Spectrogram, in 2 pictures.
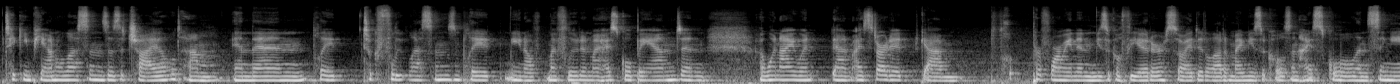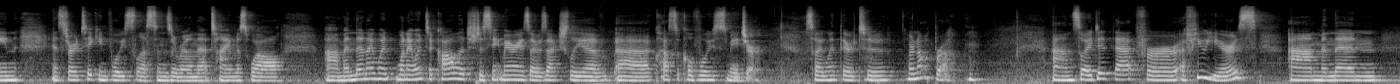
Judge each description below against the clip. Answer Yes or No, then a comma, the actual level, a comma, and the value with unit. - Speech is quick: Yes, fast, 210 wpm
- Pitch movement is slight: Yes, narrow, 1.8 semitones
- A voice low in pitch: No, high, 200 Hz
